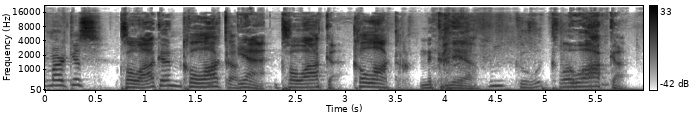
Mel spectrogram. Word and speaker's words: cloaca: Are these cloaca pictures?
